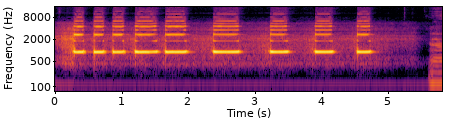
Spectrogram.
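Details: Cobra 142 GTL CB base station that squeals when the volume is above 3/4. About a dozen short bursts of a steady high whistle in five seconds over a quiet background; the interference is present on the plug's green and white wires.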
